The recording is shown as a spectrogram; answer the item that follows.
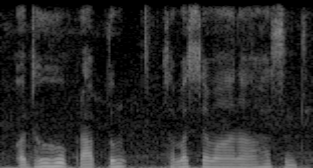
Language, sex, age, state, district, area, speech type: Sanskrit, male, 18-30, Karnataka, Bidar, rural, spontaneous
